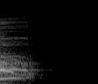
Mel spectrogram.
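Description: One forceful exhalation in a yoga breathing exercise, a loud breathy rush close to the mic that fades within half a second into silence.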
